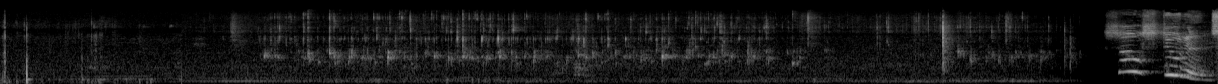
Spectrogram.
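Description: Filtered water trickling and dripping from the neck of a homemade plastic-bottle sand-and-charcoal filter into a cup, with many small drip ticks. It cuts off suddenly near the end.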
